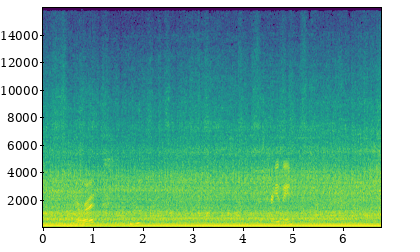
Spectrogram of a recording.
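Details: 1952 Ford F1 old six-cylinder (ignition removed, solenoid jumped, positive ground): steady low hum, even unbroken tone, no knocks or misses, idling smoothly with outdoor chirps behind; normal idle.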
